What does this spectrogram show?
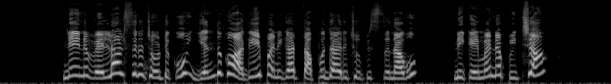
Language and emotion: Telugu, angry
